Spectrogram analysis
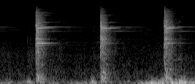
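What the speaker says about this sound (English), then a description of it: "please put down that hammer" Hammer striking in a garage, three sharp, evenly spaced blows about two-thirds of a second apart, close and clear over quiet background.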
